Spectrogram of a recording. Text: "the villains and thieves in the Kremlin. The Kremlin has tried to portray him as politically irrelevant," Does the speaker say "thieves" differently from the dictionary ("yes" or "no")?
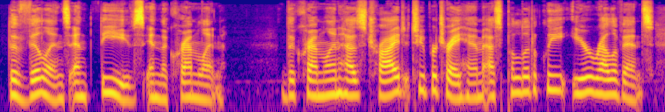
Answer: no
